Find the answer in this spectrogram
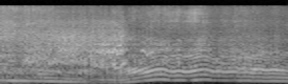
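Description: Rally car's engine at speed on a tarmac stage. Its pitch falls as it lifts off, then climbs again about a second in as it accelerates hard, over a rush of tyre and road noise.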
